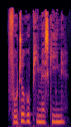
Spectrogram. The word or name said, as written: fotokopimaskine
